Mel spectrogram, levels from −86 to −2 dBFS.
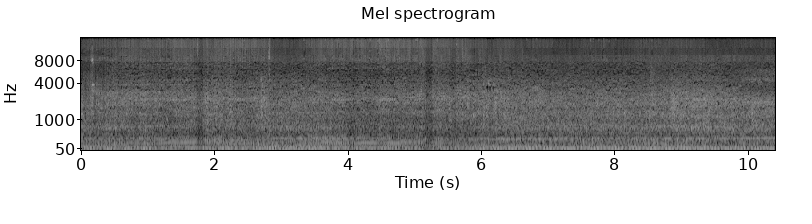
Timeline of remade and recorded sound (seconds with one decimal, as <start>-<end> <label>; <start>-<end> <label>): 0.0-8.6 recorded; 8.6-9.7 remade; 9.7-10.4 recorded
